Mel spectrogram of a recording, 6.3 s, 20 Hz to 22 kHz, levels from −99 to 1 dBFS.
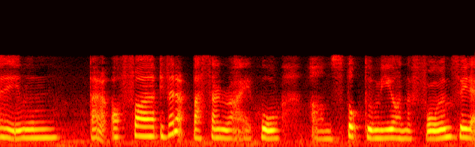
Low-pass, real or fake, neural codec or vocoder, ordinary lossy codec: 5.4 kHz; fake; codec, 16 kHz, 0.5 kbps, FunCodec, trained on LibriTTS, 25 frames a second; none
